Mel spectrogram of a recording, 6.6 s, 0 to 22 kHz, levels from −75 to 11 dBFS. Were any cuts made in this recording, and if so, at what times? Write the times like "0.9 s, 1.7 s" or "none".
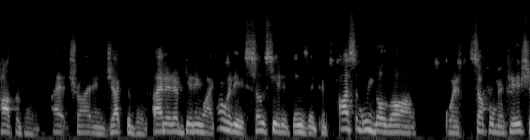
1.8 s, 2.8 s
